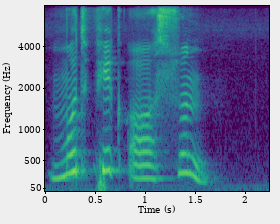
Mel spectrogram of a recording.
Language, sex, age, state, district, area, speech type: Kashmiri, female, 30-45, Jammu and Kashmir, Budgam, rural, read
